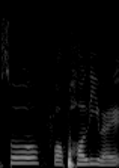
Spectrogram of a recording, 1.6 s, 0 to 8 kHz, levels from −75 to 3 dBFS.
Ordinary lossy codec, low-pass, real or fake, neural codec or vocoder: none; 7.2 kHz; real; none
